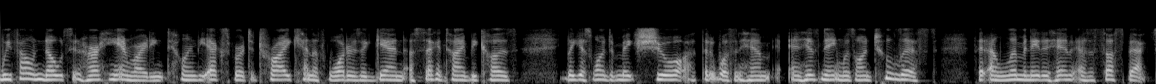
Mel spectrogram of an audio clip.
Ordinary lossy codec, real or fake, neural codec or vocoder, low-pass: Opus, 64 kbps; real; none; 5.4 kHz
